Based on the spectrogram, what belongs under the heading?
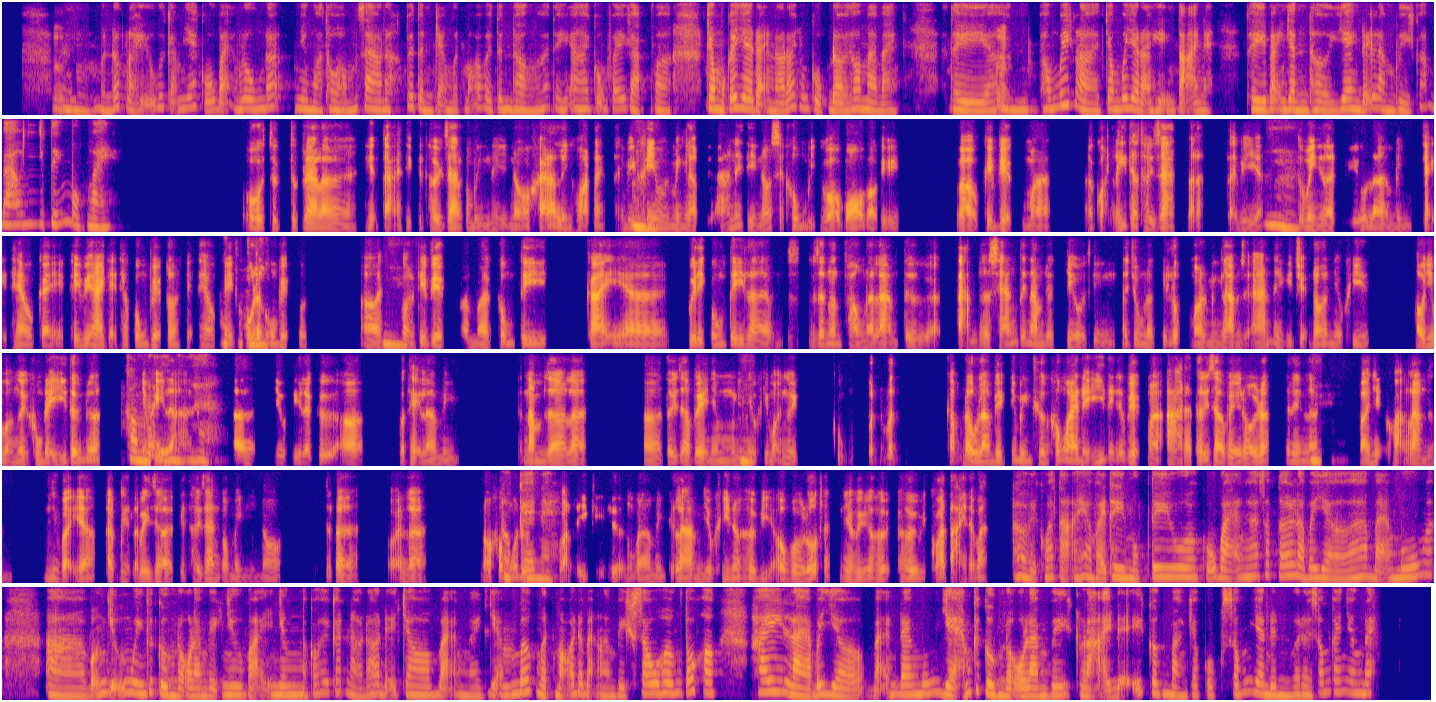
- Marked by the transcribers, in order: tapping; other background noise; in English: "K-P-I"; unintelligible speech; in English: "overload"
- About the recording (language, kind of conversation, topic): Vietnamese, advice, Làm sao để vượt qua tình trạng kiệt sức tinh thần khiến tôi khó tập trung làm việc?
